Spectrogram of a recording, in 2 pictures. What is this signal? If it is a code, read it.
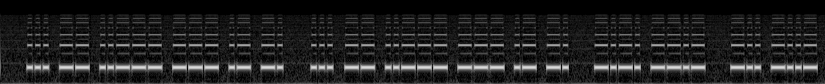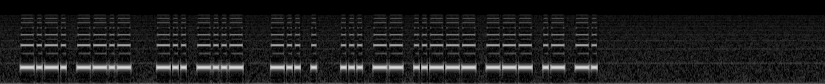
Morse code, heard as a keyed tone, about 30 wpm, 800 Hz. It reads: SM2OAN SM2OAN CQ DX CQ DX DE SM2OAN
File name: CW jitter with corr-100-10-50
